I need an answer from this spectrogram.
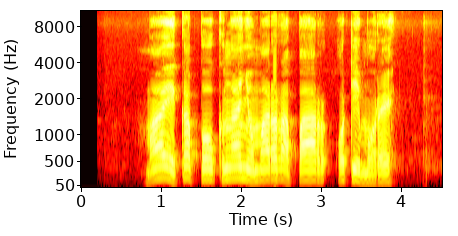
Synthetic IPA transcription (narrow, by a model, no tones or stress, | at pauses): maɛkapokŋaɲɔmaɾɾapaɾɔtɪmɔɾɛ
